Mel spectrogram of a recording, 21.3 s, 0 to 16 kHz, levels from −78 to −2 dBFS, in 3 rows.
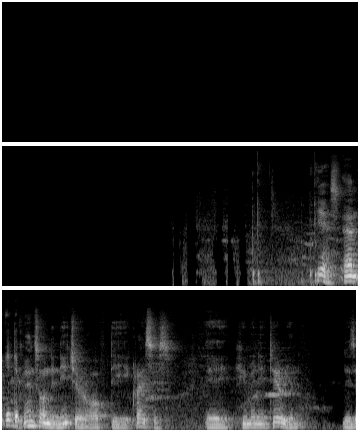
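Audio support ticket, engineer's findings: Speech drops low and slow from 14.56 s to the end at 21.34 s, with pitch down about 5.5 semitones and pace at 0.73x. Wrong sample rate at the playback stage: samples clocked out slower than captured, no resampling. The ratio fits 44.1 kHz material played at 32 kHz.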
